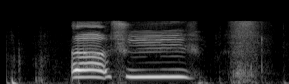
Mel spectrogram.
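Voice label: "crocodile", Mandarin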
